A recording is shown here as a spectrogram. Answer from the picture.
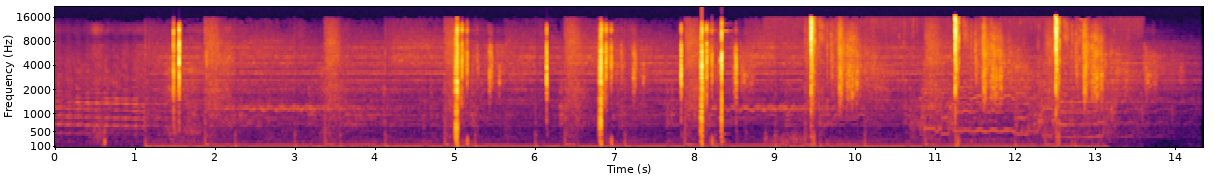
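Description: Suppressed 11.5-inch short-barrelled rifle with a Gemtech HALO suppressor firing about eight single shots at irregular intervals, each a short sharp crack. Background music plays under the shots and fades out near the end.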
